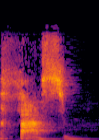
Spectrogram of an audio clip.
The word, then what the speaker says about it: fácil: Palavra fácil. É uma paroxítona? É. Fácil. Fácil. Terminou em L, recebeu acento na sílaba tônica dela, na sílaba paroxítona dela.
